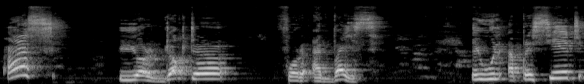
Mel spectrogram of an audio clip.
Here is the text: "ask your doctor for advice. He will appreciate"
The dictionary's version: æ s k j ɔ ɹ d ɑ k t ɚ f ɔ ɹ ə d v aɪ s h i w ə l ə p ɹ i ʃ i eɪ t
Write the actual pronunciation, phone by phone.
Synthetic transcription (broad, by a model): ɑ s j ɔ ɹ d ɑ k t ɚ f ɔ ɹ ə d v aɪ s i w ə l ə p ɹ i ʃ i eɪ t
